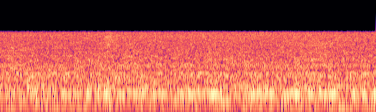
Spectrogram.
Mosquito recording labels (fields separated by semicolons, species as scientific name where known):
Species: Anopheles gambiae s.s.; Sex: female; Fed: unfed; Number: one; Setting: insect culture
